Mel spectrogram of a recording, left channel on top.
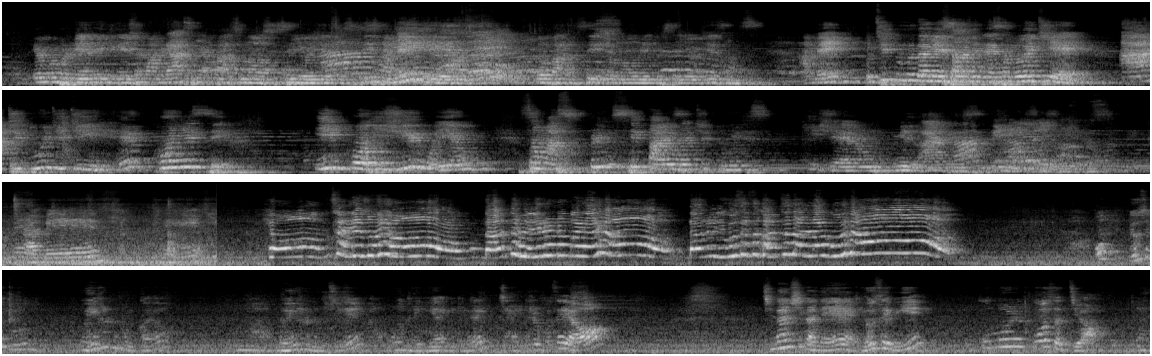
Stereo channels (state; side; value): different; both; correlation 0.00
